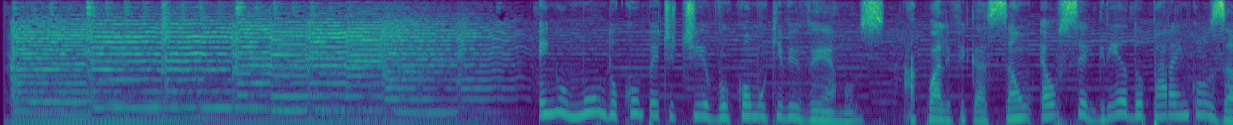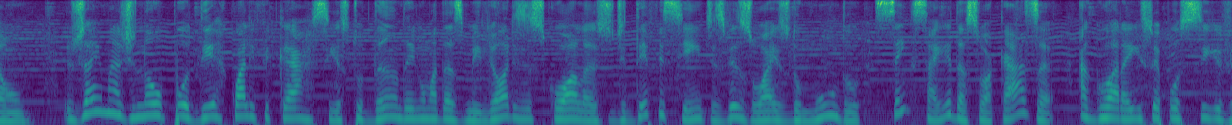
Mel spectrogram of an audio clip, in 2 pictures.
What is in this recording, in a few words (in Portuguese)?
comercial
